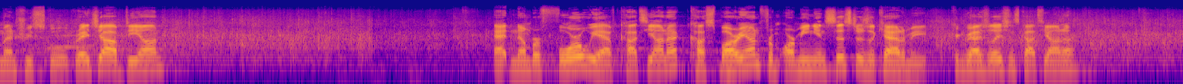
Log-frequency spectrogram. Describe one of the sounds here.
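A man announces through a microphone and loudspeakers in a large hall.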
